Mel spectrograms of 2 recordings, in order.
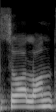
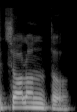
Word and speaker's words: চলন্ত: হয়ে যায় তাই না এখানে যদি শুধু ল থাকতো তাহলে হতো চলন্ত কিন্তু চলন্ত আমরা বলি না বলি চলন্ত সুতরাং চল লকার দিয়ে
